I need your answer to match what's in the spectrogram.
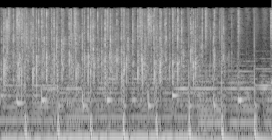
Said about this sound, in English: Did you get all the correct answers? You deserve a round of applause.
